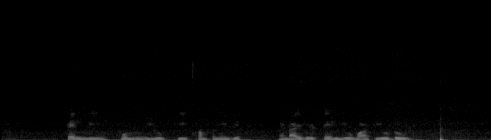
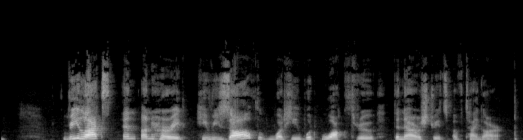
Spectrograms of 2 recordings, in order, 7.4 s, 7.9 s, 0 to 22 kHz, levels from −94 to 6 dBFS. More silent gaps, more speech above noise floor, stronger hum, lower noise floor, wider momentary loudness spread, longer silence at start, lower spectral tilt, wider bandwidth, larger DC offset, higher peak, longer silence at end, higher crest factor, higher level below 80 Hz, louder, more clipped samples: neither; second, 23 dB vs 44 dB; neither; first, -79 dBFS vs -65 dBFS; second, 7 LU vs 20 LU; second, 0.1 s vs 0.95 s; first, -8.5 dB/octave vs -4 dB/octave; first, 16 kHz vs 13 kHz; neither; second, -34 dBFS vs 0 dBFS; second, 0 s vs 0.4 s; about the same, 22 dB vs 22 dB; about the same, -74 dBFS vs -72 dBFS; second, -56 LUFS vs -21 LUFS; neither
